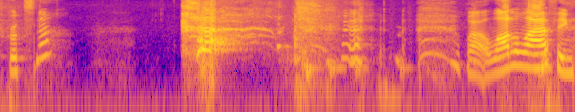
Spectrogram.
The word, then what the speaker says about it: Bruxner: Name wrong, Abby. Oh. Bruxna. Is that better? Yeah, it's brilliant. Perfect. How do you say it? You said it's just funny you said it in like an Australian accent. Was, yeah, because yeah. I said it wrong. So it's Bruxner.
